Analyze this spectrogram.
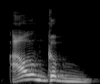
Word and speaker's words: Algarrobo: The Guinness Book of World Records awarded Algarrobo, I believe is how you pronounce it, a city on the Pacific coast of Chile with which world record?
